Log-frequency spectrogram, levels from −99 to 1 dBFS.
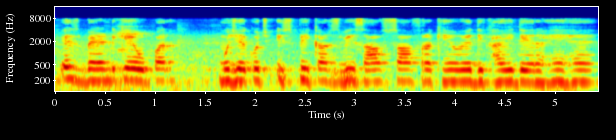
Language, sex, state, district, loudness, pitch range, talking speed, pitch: Hindi, male, Rajasthan, Jaipur, -14 LUFS, 180-195 Hz, 175 wpm, 190 Hz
